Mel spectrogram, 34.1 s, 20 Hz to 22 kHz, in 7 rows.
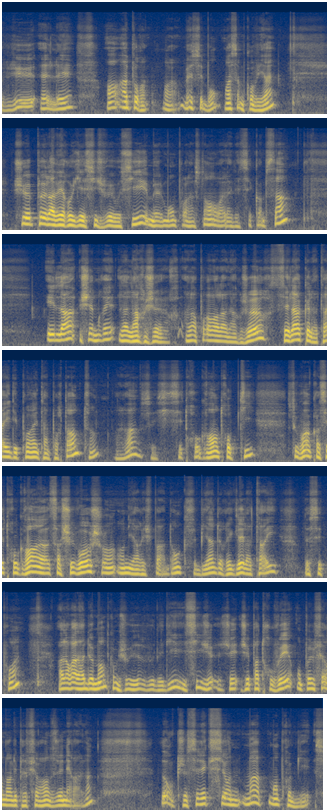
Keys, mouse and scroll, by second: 0.8 click, 2.8 scroll up 1, 4.2 scroll down 1, 5.8 scroll down 1, 7.5-8.8 drag, 9.0-9.4 scroll up 1, 10.2 middle click, 10.2 scroll down 1, 12.4 scroll up 2, 12.9-14.0 middle drag, 14.0 scroll up 1, 16.0 click, 18.5-18.9 scroll up 2.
